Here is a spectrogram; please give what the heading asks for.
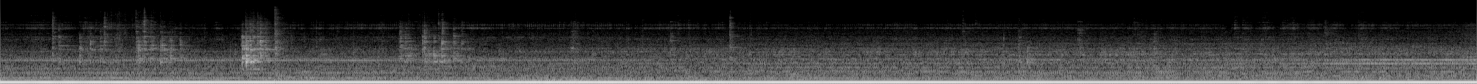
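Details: Maksindo MKS-J05 grain and seed oil press, started after a roughly 10-minute warm-up because pressing uses heat, then fed material; strong steady low motor hum with light clinks as the press runs evenly and sounds healthy.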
